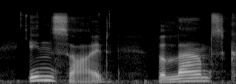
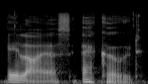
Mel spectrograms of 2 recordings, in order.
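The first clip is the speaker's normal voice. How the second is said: ordinary delivery, nothing marked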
